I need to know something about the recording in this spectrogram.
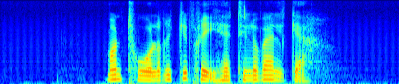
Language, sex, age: Norwegian, female, 46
